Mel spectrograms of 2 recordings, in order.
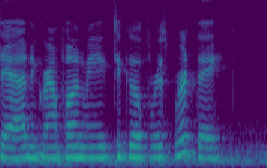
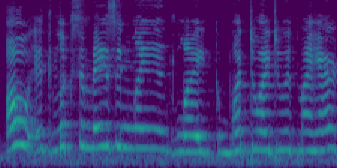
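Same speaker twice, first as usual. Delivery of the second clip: imitating a fan; 8 semitones higher than usual. And she says.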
